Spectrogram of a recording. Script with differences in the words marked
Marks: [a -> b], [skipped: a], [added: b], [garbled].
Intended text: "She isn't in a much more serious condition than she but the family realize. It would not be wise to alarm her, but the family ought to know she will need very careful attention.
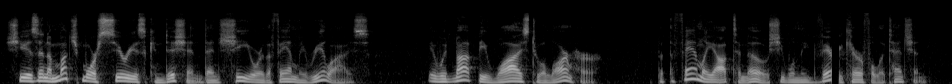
"She [isn't -> is] in a much more serious condition than she [but -> or] the family realize. It would not be wise to alarm her, but the family ought to know she will need very careful attention.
